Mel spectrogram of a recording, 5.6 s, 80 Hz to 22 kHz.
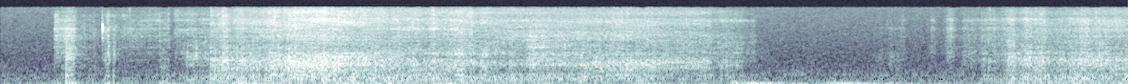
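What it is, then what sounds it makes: Sandpaper sheet being scraped. A hand-sized sheet of tan K120 waterproof sandpaper with a thin paper backing is bent and folded in the hands while long nails scrape across its surface as it flexes. A few quiet crinkles and ticks open into a dense, rough, gritty scraping with a bright hiss, which swells and holds for a couple of seconds. It then thins into softer, lighter scratching and rustling.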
